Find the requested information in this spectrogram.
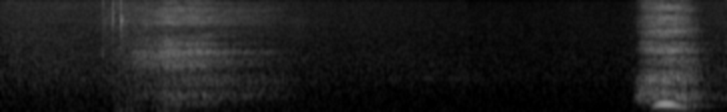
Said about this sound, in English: Sorry, first yawn of the podcast.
